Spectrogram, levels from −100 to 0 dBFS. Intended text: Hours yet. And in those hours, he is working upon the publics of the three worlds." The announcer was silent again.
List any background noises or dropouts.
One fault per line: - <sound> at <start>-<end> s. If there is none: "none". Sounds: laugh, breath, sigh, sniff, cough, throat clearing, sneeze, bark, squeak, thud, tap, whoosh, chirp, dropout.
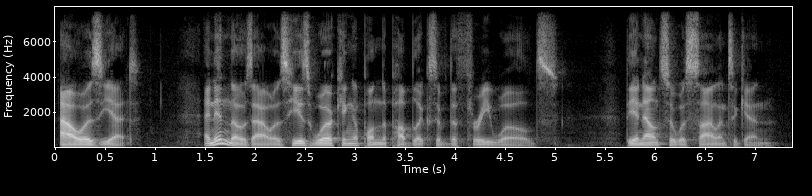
none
